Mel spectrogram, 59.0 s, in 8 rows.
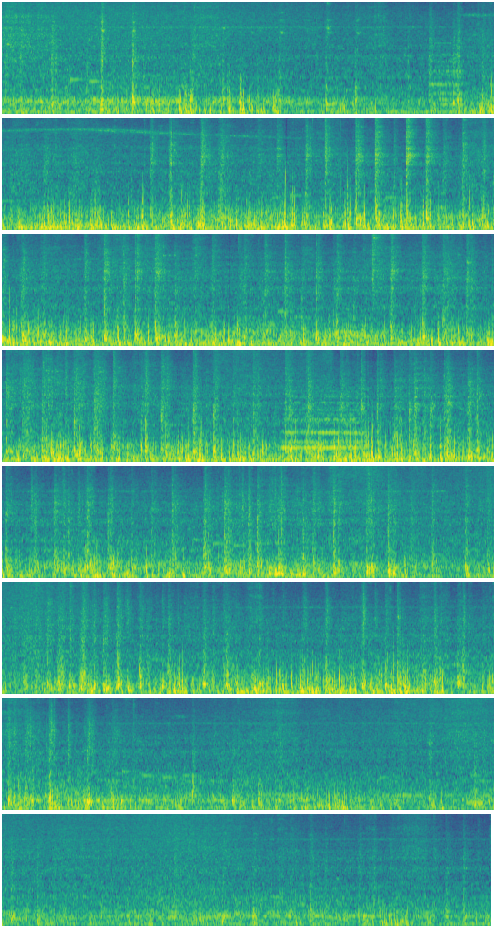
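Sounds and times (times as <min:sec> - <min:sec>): train horn blast: 0:06.4 - 0:07.3, 0:26.3 - 0:27.8
train wheels clattering over rail joints: 0:08.7 - 0:46.4.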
